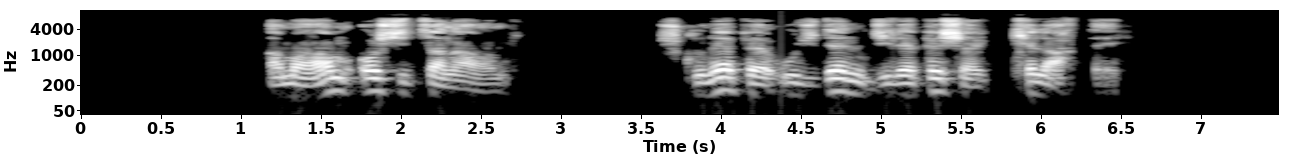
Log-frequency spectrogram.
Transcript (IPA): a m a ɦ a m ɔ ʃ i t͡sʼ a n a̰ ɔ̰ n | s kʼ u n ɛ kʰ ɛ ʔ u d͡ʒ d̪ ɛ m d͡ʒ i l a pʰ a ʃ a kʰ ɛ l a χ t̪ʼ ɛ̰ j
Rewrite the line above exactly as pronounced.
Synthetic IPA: a m a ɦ a m ɔ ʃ i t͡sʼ a n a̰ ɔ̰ n | ʃ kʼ u n ɛ pʰ ɛ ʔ u d͡ʒ d̪ ɛ n d͡ʒ i l ɛ pʰ ɛ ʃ a kʰ ɛ l a χ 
